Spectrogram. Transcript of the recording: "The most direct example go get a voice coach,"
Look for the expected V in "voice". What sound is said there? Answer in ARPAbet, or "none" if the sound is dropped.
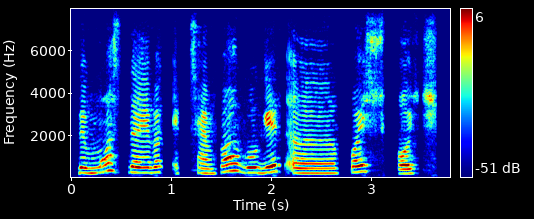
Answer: P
